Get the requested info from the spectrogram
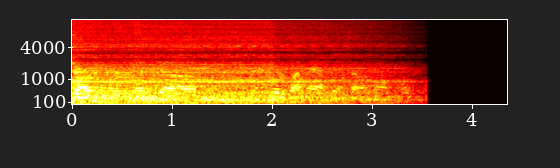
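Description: Victor 618 surface grinder running with a steady hum, which fades down and cuts off abruptly about three and a half seconds in.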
